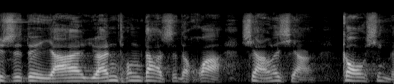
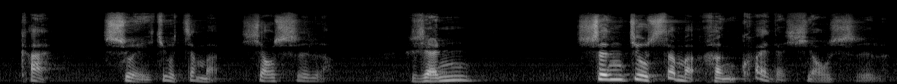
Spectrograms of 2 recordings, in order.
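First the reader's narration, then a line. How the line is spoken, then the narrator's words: Low sighing voice. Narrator (Chinese): 圆通大师低声叹道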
